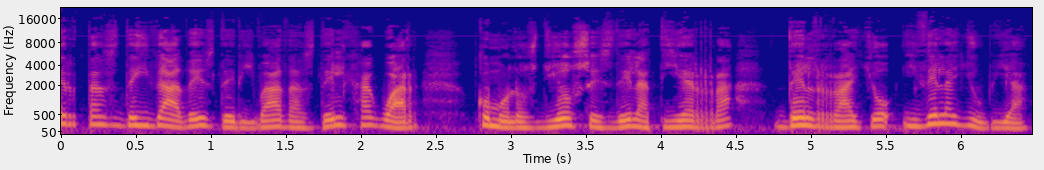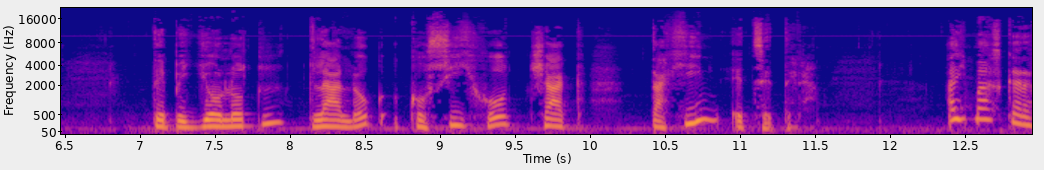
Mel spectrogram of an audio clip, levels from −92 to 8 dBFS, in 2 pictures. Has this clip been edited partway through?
no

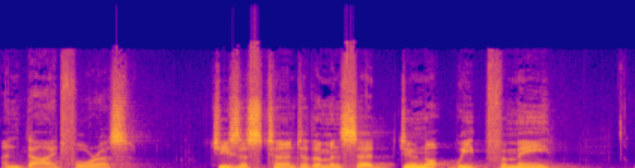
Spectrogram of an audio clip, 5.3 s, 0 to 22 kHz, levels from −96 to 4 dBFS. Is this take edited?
yes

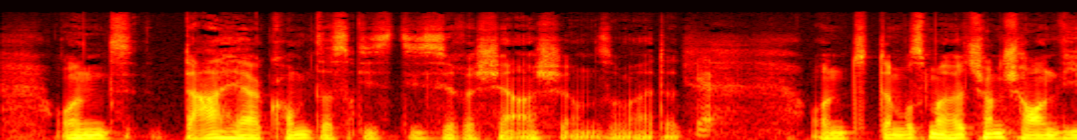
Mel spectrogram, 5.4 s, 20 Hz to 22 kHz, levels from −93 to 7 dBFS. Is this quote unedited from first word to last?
no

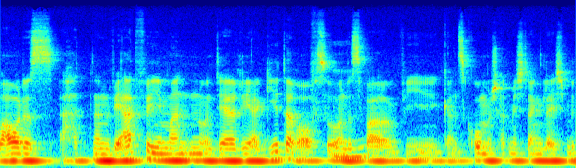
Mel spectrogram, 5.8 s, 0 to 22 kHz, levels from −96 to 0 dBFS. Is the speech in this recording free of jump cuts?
yes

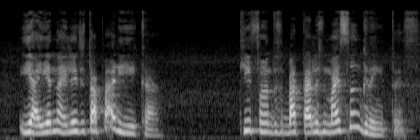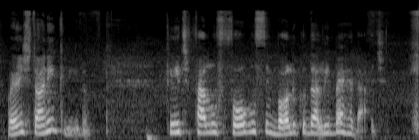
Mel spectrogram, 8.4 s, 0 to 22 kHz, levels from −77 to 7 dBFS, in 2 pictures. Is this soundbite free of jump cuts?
no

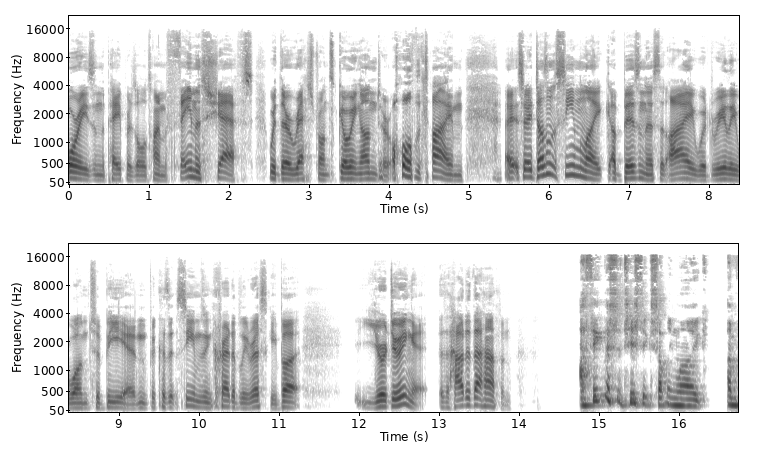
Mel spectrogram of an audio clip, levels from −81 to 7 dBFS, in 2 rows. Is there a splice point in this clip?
no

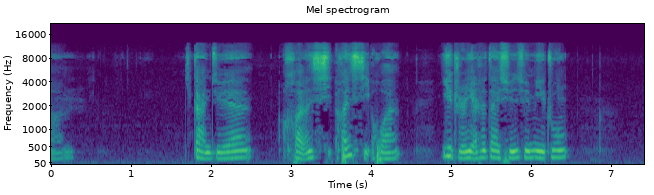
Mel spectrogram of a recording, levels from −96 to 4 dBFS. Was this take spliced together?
yes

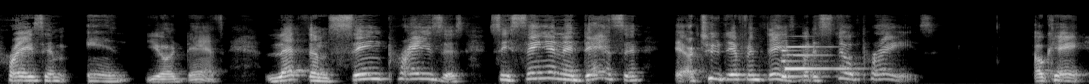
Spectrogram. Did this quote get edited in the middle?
no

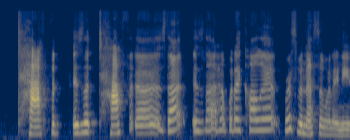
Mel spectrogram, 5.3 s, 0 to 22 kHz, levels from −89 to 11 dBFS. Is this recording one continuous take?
no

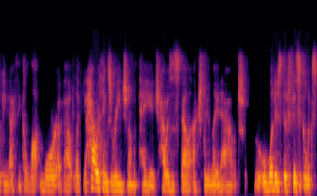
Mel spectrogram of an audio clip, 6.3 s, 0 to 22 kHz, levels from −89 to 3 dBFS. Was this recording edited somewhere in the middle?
no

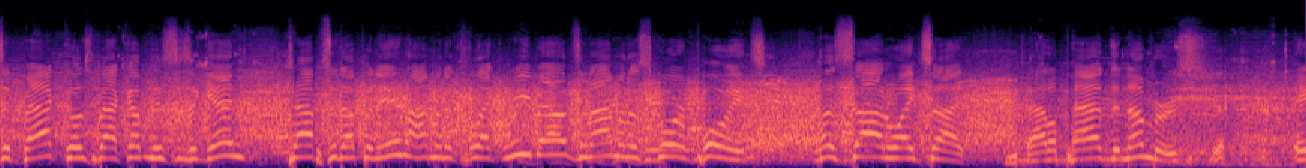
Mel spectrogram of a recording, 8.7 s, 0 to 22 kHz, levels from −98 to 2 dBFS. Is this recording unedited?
no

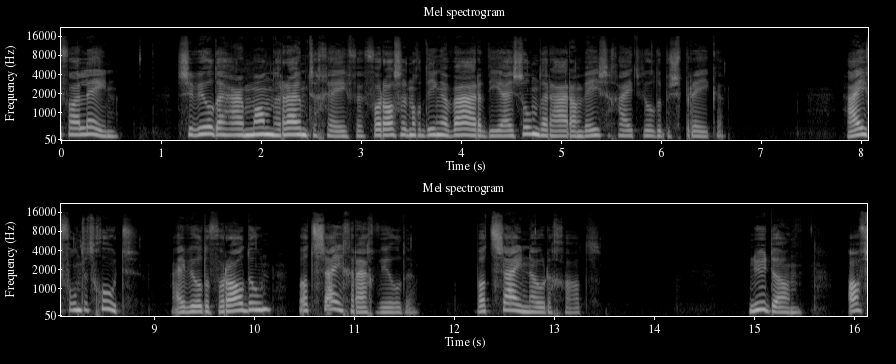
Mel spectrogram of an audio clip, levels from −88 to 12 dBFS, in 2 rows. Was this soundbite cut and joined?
no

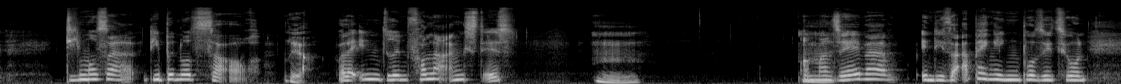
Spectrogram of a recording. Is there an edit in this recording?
no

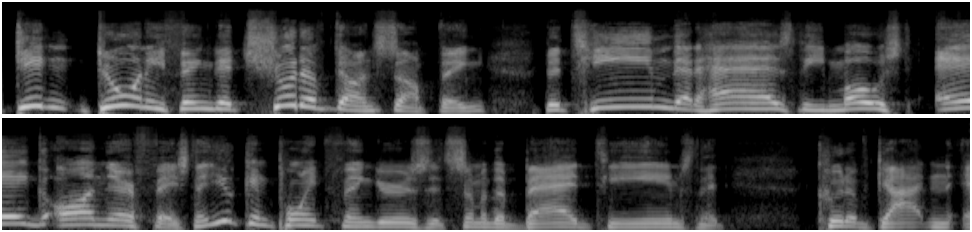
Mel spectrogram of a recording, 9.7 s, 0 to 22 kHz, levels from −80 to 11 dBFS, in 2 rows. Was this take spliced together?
no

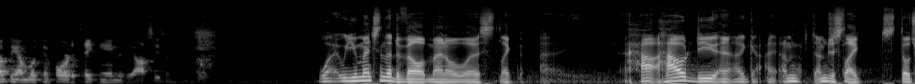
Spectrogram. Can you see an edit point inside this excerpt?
no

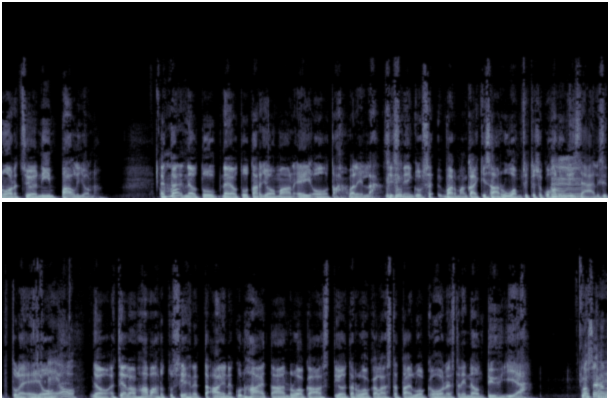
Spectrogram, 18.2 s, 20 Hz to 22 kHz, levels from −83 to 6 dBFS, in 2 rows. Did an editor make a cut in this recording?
no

